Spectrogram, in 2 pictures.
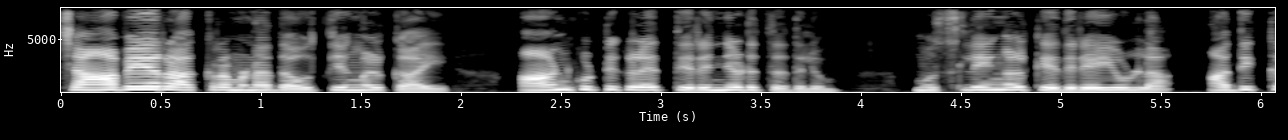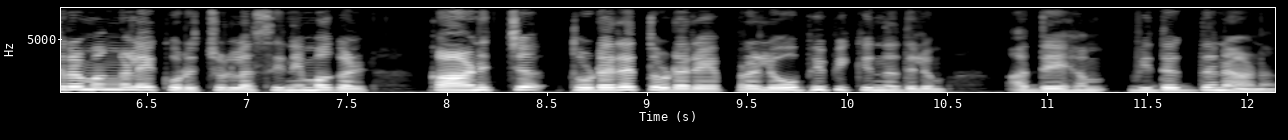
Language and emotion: Malayalam, neutral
